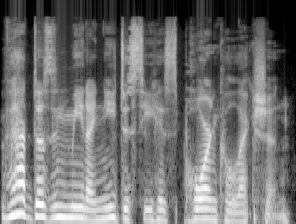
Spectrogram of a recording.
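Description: A woman's voice: on the low side, normal speed, no echo, clean studio sound, natural voice. A woman playing a stern, fed-up young female demon, curt and disapproving, in a cartoon comic dub. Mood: annoyed. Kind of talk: animated comic dub acting.

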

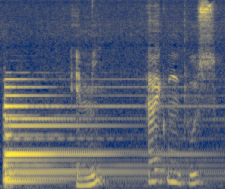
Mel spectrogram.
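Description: A man's voice: on the high side, extremely slow, highs cut off. A man giving a step-by-step piano tutorial in short instructional phrases, naming notes one by one. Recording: piano playing over the voice. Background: keyboard piano being played.

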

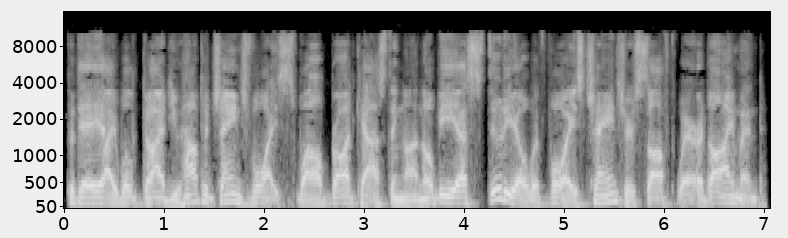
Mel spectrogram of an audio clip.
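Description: Husky low-voiced man narrating a tutorial. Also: expressive, normal speed, no room sound, studio quality. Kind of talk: scripted step-by-step instructional narration.

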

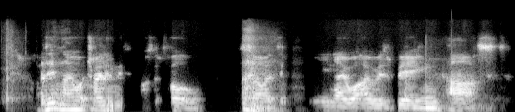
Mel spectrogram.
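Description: A man's voice: lowish voice, normal speed, fairly bright tone. A man, a composer guest, talking hesitantly with many ums. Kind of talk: casual interview chat. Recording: dull lo-fi sound.

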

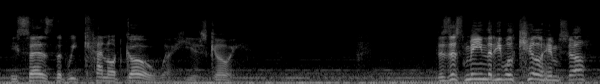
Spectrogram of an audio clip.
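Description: A stern, challenging religious elder in a biblical film. His voice is fairly high and extremely animated, full of accusation, with music behind it. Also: a little slow. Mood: indignant, challenging. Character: stern, indignant male Pharisee challenger. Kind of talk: dramatic biblical film acting.

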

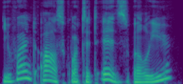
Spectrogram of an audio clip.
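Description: A man reading a storybook, voicing an eager, chattering little girl who pleads and bubbles with excitement. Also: mid-range voice, moderate pace, no echo, clean studio sound, pitched above the performer's own voice. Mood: eager pleading.

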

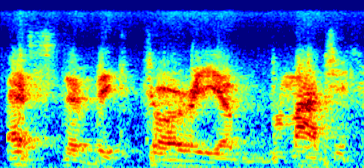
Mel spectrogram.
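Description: A man playing a cynical, fast-talking studio press agent in the style of 1930s Hollywood film, clipped and florid. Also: fairly low pitch. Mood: dry, mocking. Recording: dull old film soundtrack, faint hiss.

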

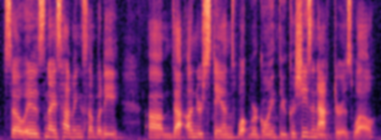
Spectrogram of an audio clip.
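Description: A teenage young woman speaks in a medium-pitched voice as a student actor being interviewed. She talks casually and a little hesitantly, with "like" scattered through her answers. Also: fairly quick. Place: indoor panel, seated group.

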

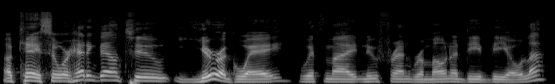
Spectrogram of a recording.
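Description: A man's voice: mid-range voice, a little slow, a little mellow, clear, resonant tone, dry recording, studio quality. A man hosting a casual interview over a video call, asking questions in a friendly, encouraging way. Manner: friendly, short encouraging reactions. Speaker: host. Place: home room, indoors. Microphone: video call webcam.

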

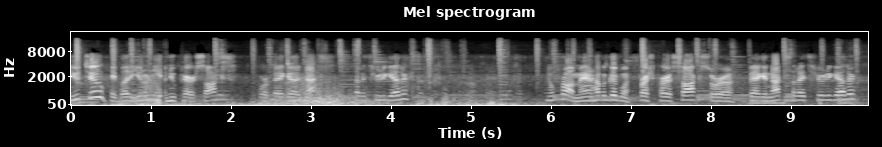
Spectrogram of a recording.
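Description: High-pitched Canadian man chatting outdoors. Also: a little fast, poor audio. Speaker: vlogger. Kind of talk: casual chat with strangers. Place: outdoors on city streets and outside a stadium. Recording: outdoor street audio under music. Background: music, cars, street sounds.

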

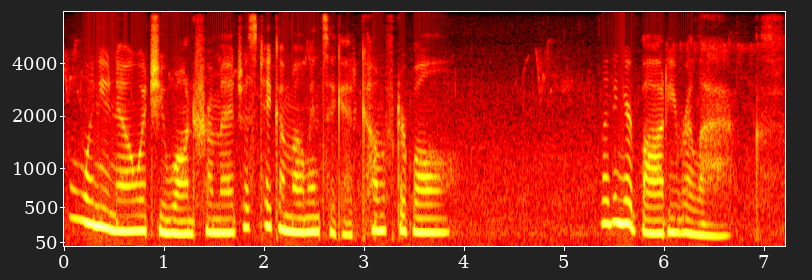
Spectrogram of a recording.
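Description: A woman guiding a meditation in a soft, breathy voice, with a gentle, soothing and unhurried delivery. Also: fairly low pitch, very animated. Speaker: meditation guide. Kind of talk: guided meditation with spoken affirmations.

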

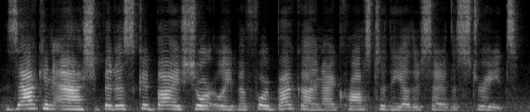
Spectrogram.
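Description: A woman reading scripted story narration aloud in an expressive way. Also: fairly high pitch, normal speed, a little hiss or hum. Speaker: video game player reading narration aloud. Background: music.

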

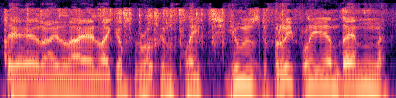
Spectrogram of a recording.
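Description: A man's voice: a little high, unhurried, lo-fi sound, close to an everyday voice. A proud old-school thespian fallen on hard times, played by a man, speaks in florid, poetic, melancholy phrases. It is vintage radio drama with faint noise on the recording. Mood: bitter, poetic. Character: down-on-his-luck theatrical male actor, melancholy and proud. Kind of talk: 1950s radio drama acting.

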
